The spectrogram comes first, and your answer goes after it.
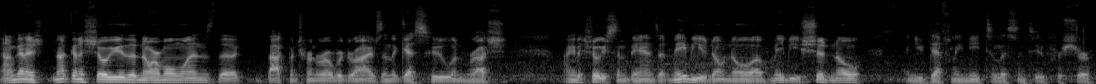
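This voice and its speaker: Very deep and low in pitch, a man talks at a very fast pace with ordinary pitch variation. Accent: Canadian. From Canada. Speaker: vinyl record collector YouTuber. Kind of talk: casual show-and-tell video. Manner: hesitant with fillers.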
